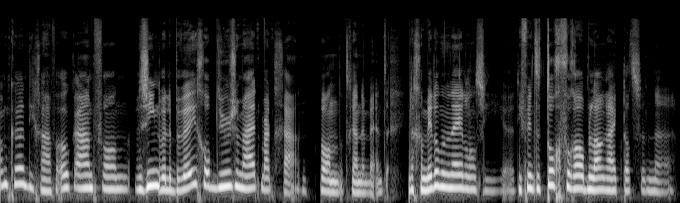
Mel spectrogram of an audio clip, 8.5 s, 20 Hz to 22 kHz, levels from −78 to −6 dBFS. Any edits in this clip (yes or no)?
yes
